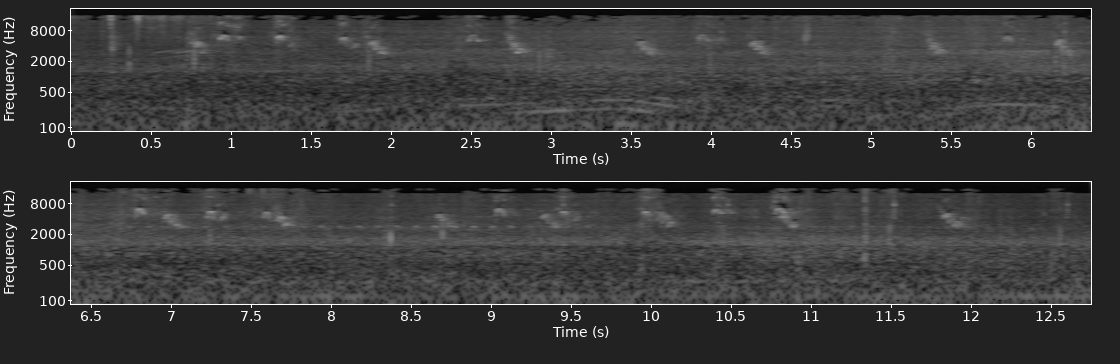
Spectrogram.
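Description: Small birds chirping, short notes that fall in pitch, about two a second at uneven spacing, over a steady low rumble of city traffic.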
